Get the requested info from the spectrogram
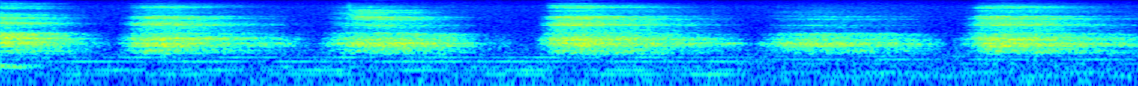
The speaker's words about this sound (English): You can do this through your nose or mouth. I personally prefer through my mouth, and it is breathing in and out without a pause. So it looks like this.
